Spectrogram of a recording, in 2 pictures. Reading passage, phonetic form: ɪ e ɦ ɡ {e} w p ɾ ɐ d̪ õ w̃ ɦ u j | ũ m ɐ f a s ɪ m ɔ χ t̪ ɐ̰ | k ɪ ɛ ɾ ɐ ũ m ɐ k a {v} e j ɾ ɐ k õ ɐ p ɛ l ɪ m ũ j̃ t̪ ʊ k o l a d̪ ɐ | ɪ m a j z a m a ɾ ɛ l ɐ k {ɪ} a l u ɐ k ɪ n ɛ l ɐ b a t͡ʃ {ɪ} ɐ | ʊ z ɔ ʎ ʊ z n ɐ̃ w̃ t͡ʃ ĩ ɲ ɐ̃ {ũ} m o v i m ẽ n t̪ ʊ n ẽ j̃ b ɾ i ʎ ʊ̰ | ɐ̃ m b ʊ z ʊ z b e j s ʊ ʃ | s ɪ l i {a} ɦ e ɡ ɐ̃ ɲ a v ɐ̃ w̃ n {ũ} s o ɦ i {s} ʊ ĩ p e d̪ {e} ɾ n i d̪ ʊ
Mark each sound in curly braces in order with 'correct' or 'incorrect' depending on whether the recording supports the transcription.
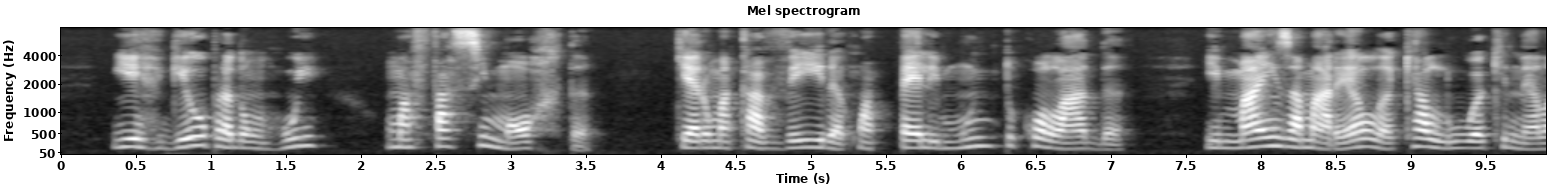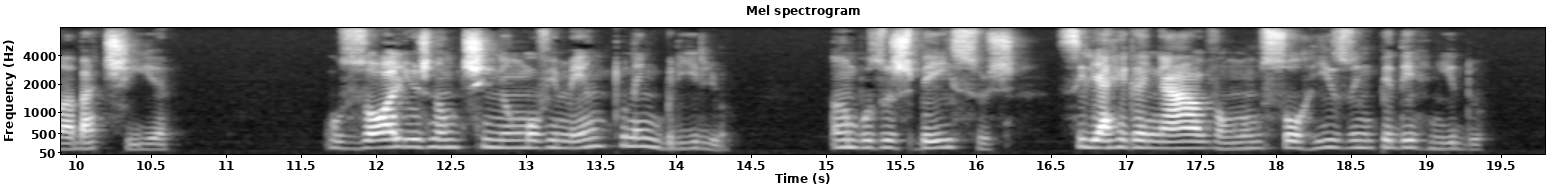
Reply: correct, correct, correct, incorrect: i, incorrect: w̃, correct, correct, incorrect: z, correct

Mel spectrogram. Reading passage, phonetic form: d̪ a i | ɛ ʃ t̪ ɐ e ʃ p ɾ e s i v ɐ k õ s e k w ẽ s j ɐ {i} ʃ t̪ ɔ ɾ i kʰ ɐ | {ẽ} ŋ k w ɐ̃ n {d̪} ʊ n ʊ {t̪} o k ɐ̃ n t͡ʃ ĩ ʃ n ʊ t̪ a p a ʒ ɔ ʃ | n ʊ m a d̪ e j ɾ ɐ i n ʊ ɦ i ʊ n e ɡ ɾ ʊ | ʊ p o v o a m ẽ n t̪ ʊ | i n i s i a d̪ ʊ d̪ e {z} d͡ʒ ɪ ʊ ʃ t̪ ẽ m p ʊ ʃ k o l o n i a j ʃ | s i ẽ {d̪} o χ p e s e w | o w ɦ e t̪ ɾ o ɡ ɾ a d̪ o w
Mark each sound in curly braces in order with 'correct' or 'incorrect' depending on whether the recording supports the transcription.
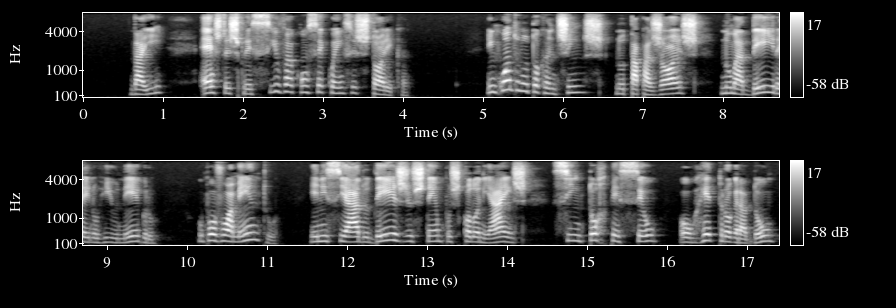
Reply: correct, correct, incorrect: t̪, correct, incorrect: ʒ, incorrect: t̪

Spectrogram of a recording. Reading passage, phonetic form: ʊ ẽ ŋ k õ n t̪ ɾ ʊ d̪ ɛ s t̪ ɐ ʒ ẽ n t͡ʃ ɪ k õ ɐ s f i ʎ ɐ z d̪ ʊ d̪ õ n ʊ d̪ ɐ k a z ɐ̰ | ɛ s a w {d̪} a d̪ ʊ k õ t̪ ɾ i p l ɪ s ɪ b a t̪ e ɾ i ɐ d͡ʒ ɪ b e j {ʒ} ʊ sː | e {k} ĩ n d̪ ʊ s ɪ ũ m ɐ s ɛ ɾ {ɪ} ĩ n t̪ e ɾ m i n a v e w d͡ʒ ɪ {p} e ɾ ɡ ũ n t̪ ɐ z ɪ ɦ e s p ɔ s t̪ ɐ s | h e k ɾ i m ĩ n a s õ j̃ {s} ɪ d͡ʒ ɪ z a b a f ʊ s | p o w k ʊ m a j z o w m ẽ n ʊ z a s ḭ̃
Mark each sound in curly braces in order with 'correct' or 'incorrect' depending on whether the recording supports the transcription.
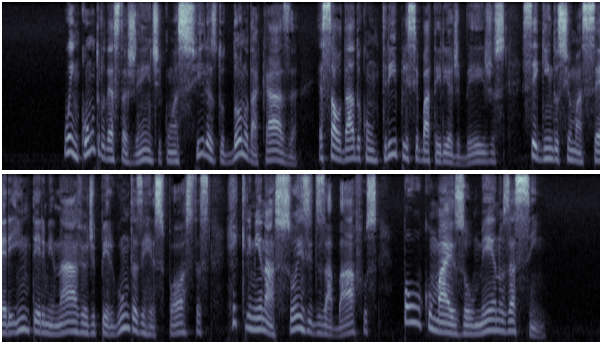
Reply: correct, correct, incorrect: ɡ, correct, correct, incorrect: z

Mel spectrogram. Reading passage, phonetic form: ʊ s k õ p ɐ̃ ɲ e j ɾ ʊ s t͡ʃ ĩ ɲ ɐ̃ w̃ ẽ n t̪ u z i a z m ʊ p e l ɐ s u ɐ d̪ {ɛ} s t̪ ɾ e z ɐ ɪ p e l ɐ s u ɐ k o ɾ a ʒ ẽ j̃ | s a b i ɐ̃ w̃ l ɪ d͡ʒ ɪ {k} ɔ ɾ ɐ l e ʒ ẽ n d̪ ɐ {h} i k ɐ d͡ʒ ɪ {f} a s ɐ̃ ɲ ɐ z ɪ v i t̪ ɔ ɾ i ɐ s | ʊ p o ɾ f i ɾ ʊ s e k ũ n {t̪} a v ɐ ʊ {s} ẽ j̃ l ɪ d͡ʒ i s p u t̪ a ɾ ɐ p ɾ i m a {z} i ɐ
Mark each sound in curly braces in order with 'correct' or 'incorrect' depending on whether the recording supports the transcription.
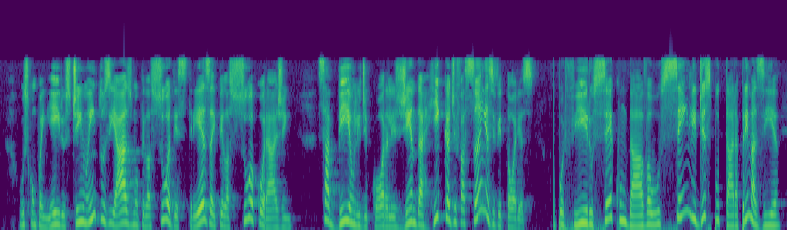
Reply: incorrect: e, correct, correct, correct, incorrect: d̪, correct, correct

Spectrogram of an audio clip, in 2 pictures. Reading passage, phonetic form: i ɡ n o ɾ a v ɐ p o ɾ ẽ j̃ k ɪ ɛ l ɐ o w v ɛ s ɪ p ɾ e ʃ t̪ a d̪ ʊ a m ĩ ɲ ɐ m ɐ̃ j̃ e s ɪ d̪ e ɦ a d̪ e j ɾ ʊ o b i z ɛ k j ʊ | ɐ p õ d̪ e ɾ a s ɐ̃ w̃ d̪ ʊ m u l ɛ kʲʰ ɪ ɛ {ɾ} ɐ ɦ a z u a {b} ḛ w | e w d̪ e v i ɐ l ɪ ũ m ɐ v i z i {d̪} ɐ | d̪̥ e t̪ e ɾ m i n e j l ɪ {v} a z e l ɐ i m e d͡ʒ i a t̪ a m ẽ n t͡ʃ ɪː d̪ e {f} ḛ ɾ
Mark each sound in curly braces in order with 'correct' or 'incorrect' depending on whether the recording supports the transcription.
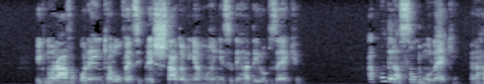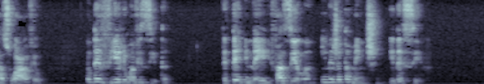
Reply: correct, incorrect: v, incorrect: t̪, incorrect: f, incorrect: s

